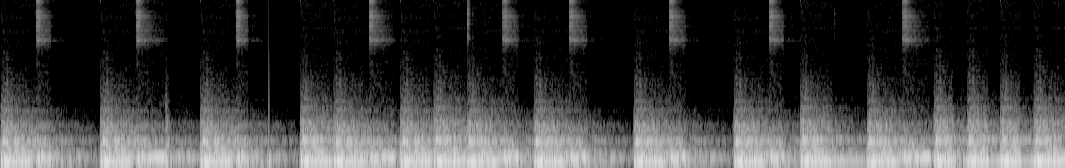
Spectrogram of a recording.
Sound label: Synth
